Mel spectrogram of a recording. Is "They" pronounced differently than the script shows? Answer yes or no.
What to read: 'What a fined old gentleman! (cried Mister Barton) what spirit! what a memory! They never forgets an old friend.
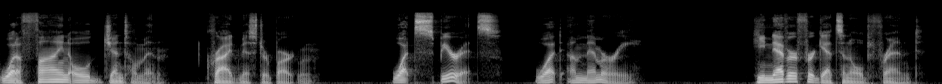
yes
